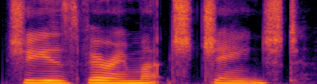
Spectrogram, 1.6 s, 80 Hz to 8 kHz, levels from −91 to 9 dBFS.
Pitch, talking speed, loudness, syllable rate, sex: 215 Hz, 190 wpm, -16 LUFS, 4.7 syllables/s, female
